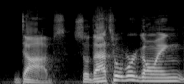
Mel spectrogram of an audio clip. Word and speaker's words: Doubs: about Romeo Dobbs Romeo Dobbs it is apparently pronounced I've been saying dubs remember I started saying daubs then I thought it was Dobbs then all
